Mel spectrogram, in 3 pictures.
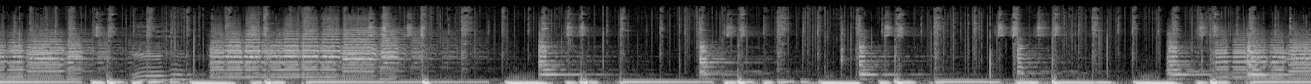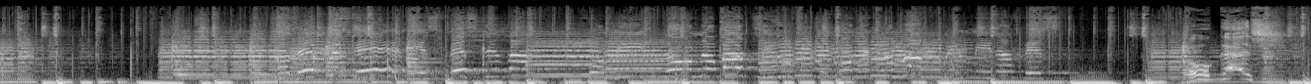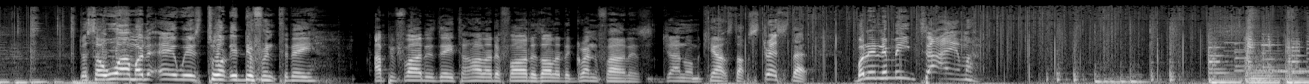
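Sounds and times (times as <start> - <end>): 
loud music with a steady bass line and bright melodic tones: 0.0 - 27.5, 36.7 - 39.3
vinyl record crackle and pops: 0.0 - 29.8, 32.7 - 39.3
speech: 27.2 - 37.0.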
